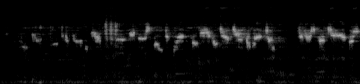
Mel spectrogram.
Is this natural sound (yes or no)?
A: no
